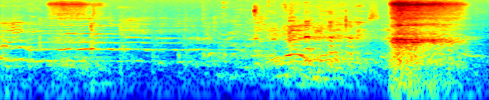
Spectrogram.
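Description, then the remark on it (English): A single sudden sneeze bursts out near the end, loud and breathy, following a few seconds of soft background murmur and faint tonal sounds. “Bless you.”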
